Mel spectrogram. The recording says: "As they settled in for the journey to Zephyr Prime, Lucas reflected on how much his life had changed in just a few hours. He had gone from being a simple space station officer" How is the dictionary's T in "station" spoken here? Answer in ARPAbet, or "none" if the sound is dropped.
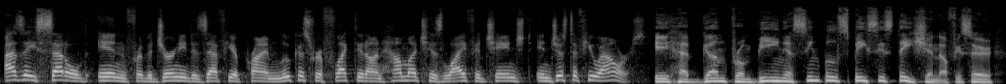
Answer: T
